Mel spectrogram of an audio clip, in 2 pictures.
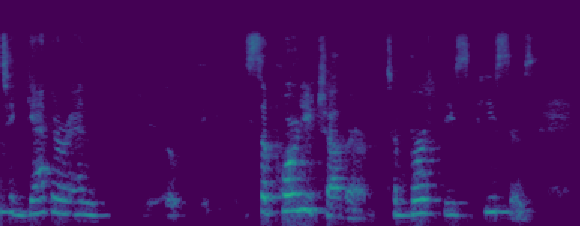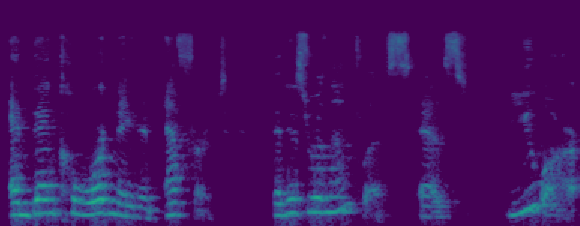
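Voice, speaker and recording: A woman's voice, high in pitch. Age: 70s. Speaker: psychologist and inner work facilitator. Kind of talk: interview.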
